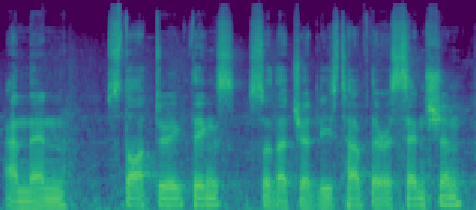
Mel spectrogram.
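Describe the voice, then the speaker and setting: Male gaming host, deep and gravelly, casual rambling play-by-play over light game music. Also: fairly even intonation, moderate pace, fairly bright tone. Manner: rambling, thinking aloud mid-sentence. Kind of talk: casual gameplay commentary.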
